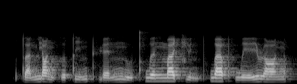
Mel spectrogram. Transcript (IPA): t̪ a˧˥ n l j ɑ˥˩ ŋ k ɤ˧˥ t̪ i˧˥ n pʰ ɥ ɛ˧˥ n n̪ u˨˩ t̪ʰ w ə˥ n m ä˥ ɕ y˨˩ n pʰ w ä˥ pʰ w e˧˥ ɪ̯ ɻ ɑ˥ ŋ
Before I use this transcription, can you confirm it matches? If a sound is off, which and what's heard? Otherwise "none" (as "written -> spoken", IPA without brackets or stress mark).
ɕ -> t͡ɕ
